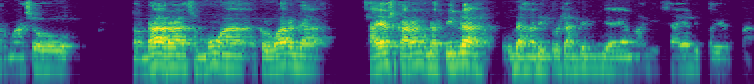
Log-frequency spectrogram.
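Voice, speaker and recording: A man speaks at a moderate pace and medium pitch in a flat, monotone way, with big swings in loudness. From West Java (Sundanese). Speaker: car sales executive. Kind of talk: interview conversation.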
